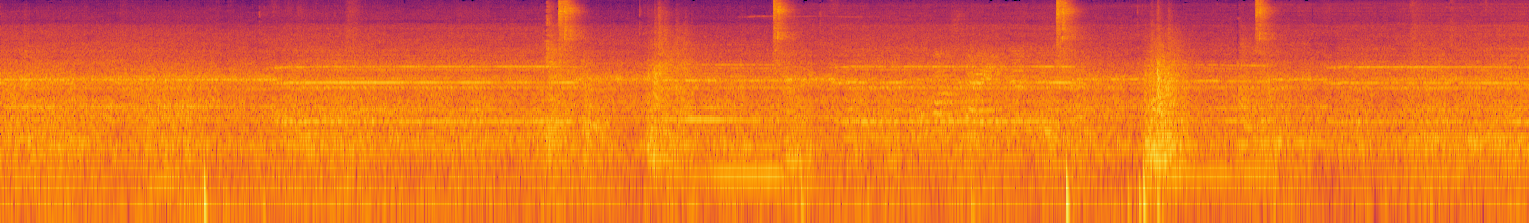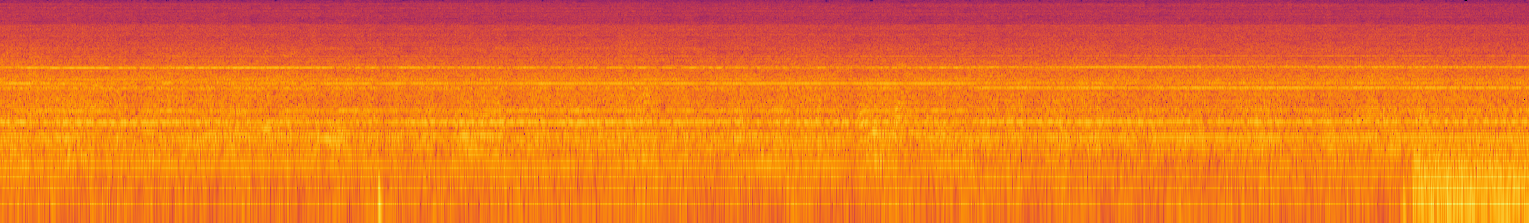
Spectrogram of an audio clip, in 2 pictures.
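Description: Tilt-tray tow truck's hydraulic system running with a steady whine made of several tones, which shift as the winch draws a sedan up the tilted tray. About six sharp clanks come in the first half.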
